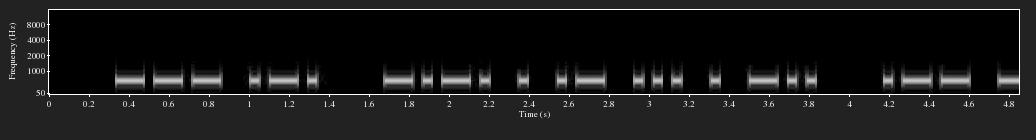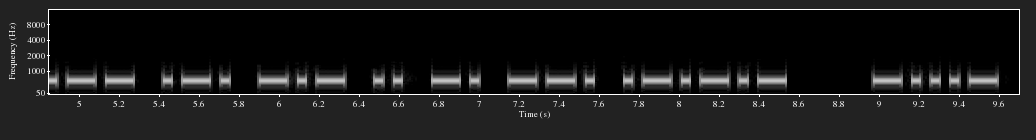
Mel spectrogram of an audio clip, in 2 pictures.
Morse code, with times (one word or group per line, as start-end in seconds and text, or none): 0.3-1.3 OR
1.7-3.8 CEASED
4.2-8.5 WORKING.
9.0-9.6 <BT>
